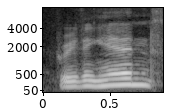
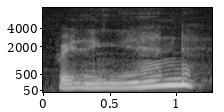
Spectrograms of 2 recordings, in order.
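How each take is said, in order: First: It sounds doubtful and skeptical. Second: It sounds unsure and hesitant.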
